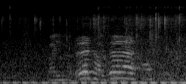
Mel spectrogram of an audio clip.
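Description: Rain patters steadily on a surface at a farmhouse, a soft, continuous hiss beneath people talking close by.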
